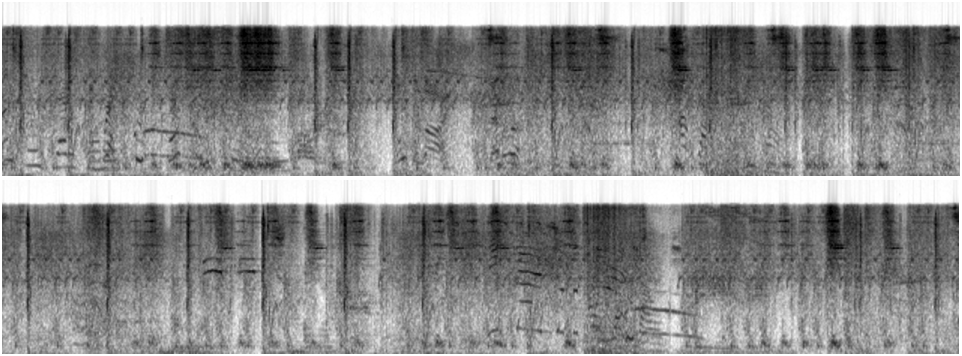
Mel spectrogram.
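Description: Game battle sounds of clashing, blasts and zaps come thick and fast.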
